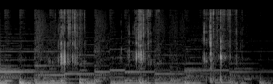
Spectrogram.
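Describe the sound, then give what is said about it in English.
Chewing of bread, with soft crunchy bites landing at a steady, unhurried pace, about three distinct crunches, over a low, steady background tone. “You're chewing bread.”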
